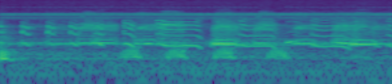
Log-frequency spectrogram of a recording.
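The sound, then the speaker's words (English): A dense chorus of night calls from frogs, birds, mammals and insects: overlapping nasal, honking cries and quick peeps repeat in uneven bursts over a steady high hiss, with no voices. “The Mysterious Voices of the Night, a medley of hoots, croaks, peeps, and snorts, have long fascinated and sometimes frightened humankind.”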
